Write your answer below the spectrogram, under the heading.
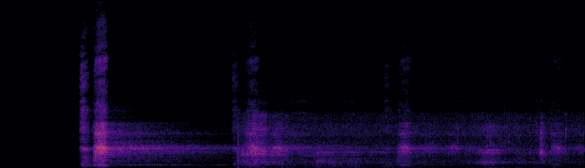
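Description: A person's breathing: a sharp intake of breath about a second in, another about a second and a half later, then fainter breaths, each trailing off slowly.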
